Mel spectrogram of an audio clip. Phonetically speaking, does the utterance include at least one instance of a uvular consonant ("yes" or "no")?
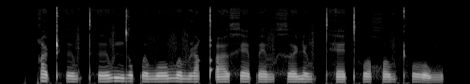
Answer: yes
